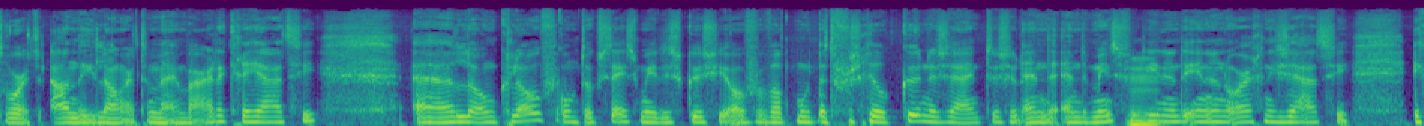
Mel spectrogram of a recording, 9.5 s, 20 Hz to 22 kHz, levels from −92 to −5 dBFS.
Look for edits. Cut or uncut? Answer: cut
